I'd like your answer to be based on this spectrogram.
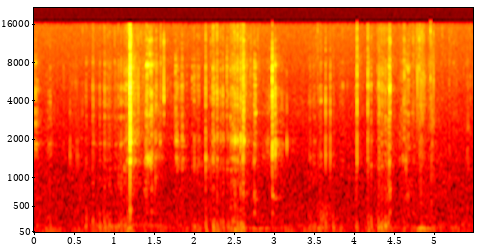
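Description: A thinning solid blue soap bar is shaved with a metal utility blade in repeated strokes, with long curls falling onto a pile. Soft, bright scraping and crisp cuts sound over a quiet background, with one sharper click near the start.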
